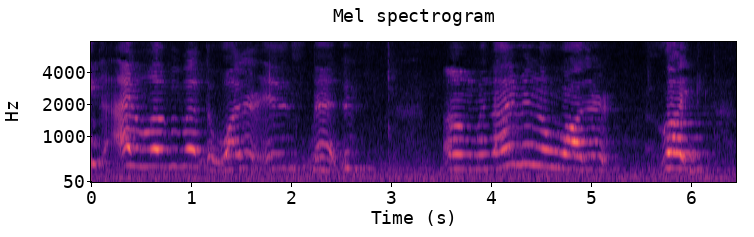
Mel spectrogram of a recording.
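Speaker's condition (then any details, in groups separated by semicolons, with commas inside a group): Spastic quadriplegic cerebral palsy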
